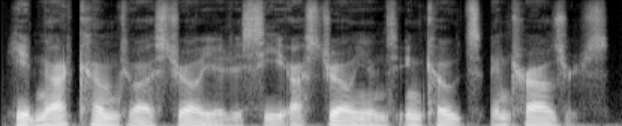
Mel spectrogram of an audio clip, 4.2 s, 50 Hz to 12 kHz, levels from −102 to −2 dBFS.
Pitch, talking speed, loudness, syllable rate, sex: 85 Hz, 190 wpm, -18 LUFS, 4.6 syllables/s, male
